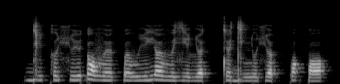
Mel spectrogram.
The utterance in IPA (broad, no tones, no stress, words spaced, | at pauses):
ɟikɵ çy ɗɔvøk͡pɵ vijœ vʉzʲɑʎœtːø dʲɑɲoçœpːɔ k͡pɔ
